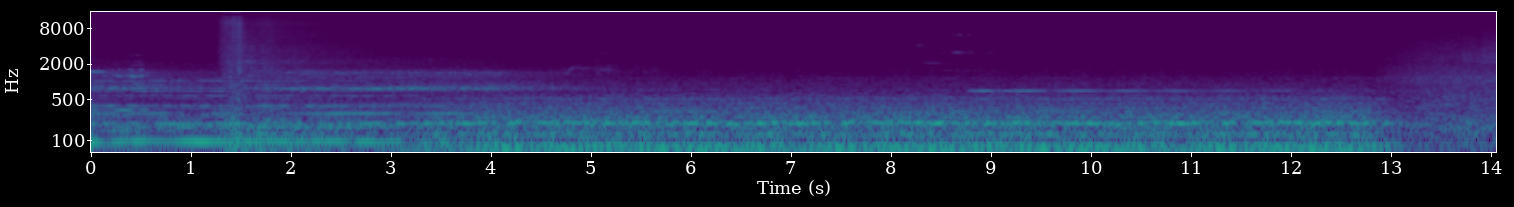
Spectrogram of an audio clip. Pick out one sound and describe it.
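A deep engine hum drones steadily, then fades.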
